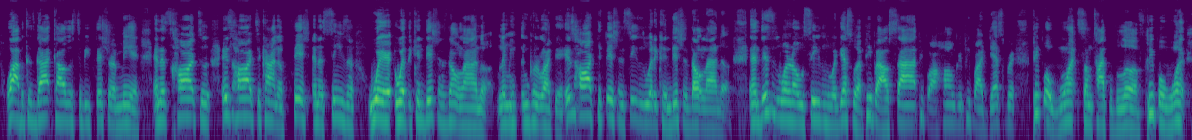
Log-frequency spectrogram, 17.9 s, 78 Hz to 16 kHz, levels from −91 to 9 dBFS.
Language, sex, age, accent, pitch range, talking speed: English, male, 30-49, American, 140-165 Hz, 260 wpm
